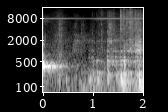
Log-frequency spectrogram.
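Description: A woman's voice ending a word, then a quiet pause in a reverberant room, with a faint, low, wavering voice sound near the end.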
